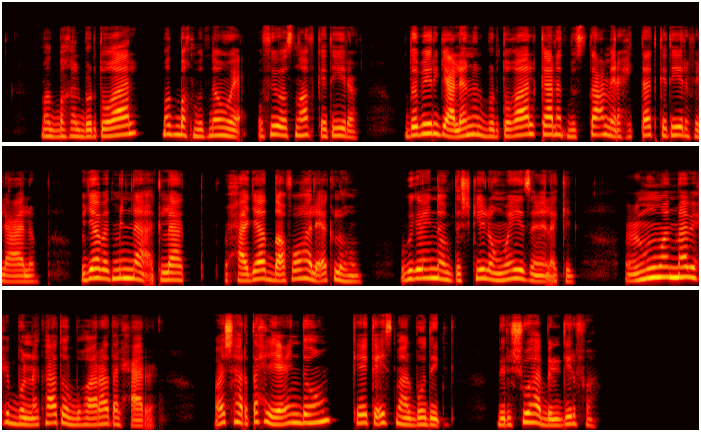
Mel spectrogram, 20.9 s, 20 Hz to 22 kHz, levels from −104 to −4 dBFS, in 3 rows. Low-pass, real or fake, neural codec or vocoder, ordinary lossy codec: 10.8 kHz; real; none; none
